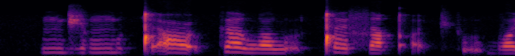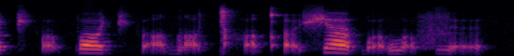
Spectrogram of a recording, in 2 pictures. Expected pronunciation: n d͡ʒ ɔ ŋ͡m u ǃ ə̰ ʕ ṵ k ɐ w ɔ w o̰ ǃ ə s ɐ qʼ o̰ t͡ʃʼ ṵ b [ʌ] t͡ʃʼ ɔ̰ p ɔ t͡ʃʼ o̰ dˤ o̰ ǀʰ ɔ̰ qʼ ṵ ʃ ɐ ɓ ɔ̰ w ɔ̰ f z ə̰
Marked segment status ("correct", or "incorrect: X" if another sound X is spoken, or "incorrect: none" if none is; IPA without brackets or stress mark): incorrect: ɔ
